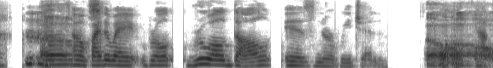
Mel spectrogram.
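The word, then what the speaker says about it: Roald: Oh, by the way, Ruald Dal is Norwegian. Oh, that's why it is pronounced Rald and not Rald.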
